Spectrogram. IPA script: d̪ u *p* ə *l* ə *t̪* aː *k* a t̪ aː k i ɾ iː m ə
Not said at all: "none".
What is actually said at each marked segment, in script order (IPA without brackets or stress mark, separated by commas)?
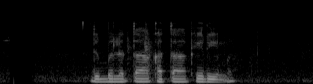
b, l, t̪, k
